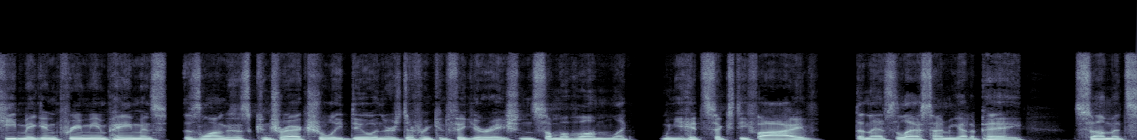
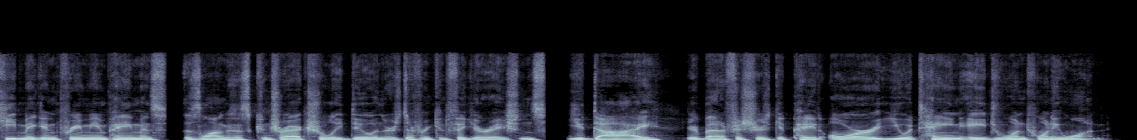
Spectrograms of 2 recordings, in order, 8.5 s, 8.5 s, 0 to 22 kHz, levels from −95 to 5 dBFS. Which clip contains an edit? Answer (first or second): second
